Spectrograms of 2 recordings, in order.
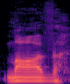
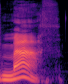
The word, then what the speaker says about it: math: Mauve. Mauve. She was a completely English, like Canadian English. Right. English. Mauve. It's math.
